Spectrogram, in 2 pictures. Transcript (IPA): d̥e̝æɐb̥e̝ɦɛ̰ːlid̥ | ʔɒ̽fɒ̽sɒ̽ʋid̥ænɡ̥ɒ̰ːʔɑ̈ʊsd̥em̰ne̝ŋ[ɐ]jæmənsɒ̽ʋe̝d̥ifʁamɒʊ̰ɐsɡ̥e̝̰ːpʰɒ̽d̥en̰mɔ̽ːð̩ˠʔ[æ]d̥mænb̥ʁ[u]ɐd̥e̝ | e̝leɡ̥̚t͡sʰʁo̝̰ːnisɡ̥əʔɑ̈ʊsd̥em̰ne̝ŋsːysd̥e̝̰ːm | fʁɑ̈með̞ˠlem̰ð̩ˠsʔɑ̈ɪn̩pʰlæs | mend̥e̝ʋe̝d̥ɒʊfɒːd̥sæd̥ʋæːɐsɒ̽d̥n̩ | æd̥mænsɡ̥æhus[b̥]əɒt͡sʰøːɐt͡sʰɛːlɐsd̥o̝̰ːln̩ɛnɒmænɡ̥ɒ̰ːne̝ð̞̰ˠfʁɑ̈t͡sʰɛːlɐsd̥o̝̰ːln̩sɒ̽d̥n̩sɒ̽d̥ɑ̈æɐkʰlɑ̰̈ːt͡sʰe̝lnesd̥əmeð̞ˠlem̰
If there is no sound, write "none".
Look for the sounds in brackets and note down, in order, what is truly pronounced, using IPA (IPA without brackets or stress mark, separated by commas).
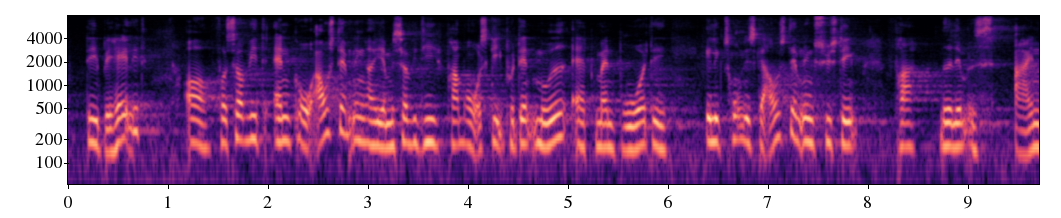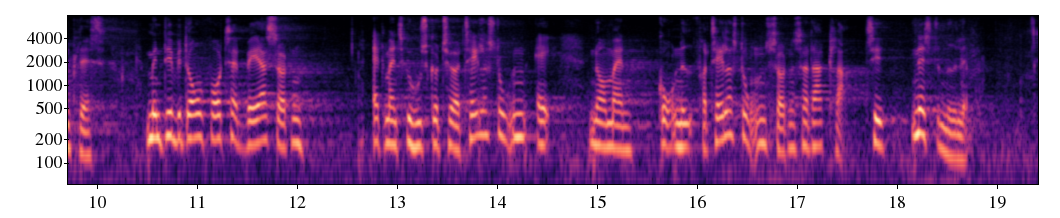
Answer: ɐ, æ, uː, ɡ̥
